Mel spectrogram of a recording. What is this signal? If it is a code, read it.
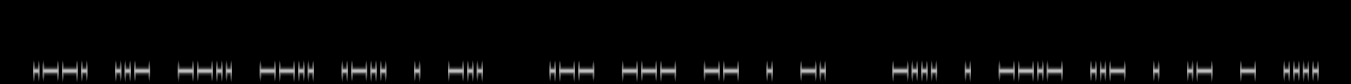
Morse code, heard as a keyed tone, about 25 wpm, spaced as for 18 wpm, 630 Hz. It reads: PUZZLED WOMEN BEQUEATH
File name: pangram-fs-18-cs-25-jerks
